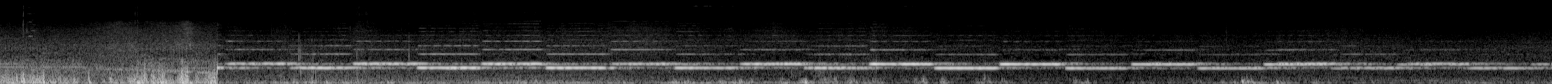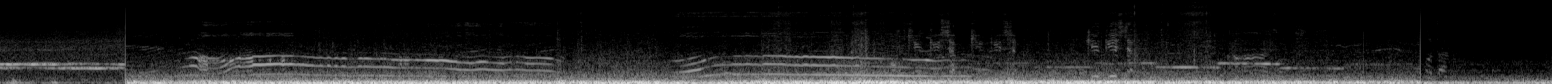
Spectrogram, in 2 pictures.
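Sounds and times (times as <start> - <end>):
ambulance siren two-tone wail: 0.0 - 16.8, 23.4 - 29.8
low road rumble: 0.0 - 31.0.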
